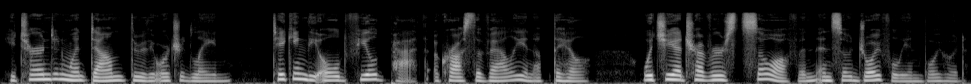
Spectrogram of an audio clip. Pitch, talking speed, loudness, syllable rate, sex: 180 Hz, 200 wpm, -20 LUFS, 5.0 syllables/s, female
